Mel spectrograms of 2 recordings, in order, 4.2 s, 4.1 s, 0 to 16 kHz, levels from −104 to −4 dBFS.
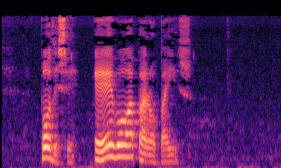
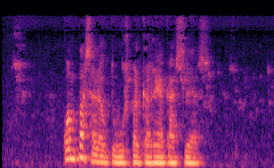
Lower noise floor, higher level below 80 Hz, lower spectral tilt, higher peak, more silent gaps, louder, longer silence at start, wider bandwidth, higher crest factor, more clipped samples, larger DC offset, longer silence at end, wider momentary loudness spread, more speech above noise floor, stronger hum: about the same, -63 dBFS vs -61 dBFS; second, -68 dBFS vs -56 dBFS; second, -3 dB/octave vs -7.5 dB/octave; first, -6 dBFS vs -10 dBFS; neither; first, -20 LUFS vs -24 LUFS; first, 0.65 s vs 0.2 s; about the same, 11.5 kHz vs 11 kHz; about the same, 18 dB vs 16 dB; neither; neither; first, 1.4 s vs 1 s; second, 19 LU vs 22 LU; first, 43 dB vs 39 dB; neither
